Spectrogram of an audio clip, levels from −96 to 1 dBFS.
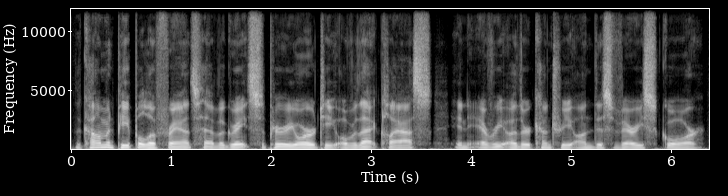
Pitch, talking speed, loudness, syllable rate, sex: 135 Hz, 190 wpm, -17 LUFS, 5.5 syllables/s, male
